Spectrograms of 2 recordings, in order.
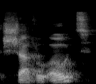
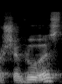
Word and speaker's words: Shavuot: So today the theme is Shavuot or Shavuos, depending on your pronunciation.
